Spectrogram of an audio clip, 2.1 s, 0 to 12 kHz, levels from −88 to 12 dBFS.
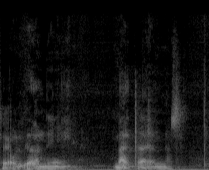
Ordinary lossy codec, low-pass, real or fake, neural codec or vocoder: none; none; fake; codec, 24 kHz, 1.5 kbps, HILCodec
